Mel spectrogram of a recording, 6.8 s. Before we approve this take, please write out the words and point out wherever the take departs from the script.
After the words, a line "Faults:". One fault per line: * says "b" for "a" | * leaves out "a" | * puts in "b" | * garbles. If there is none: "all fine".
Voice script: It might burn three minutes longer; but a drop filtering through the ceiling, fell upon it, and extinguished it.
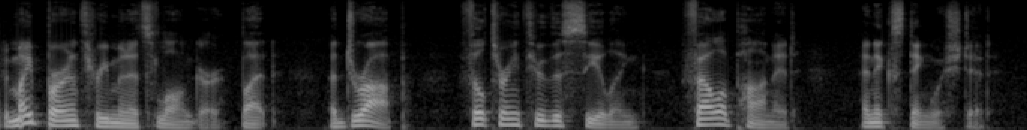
It might burn three minutes longer; but a drop filtering through the ceiling, fell upon it, and extinguished it.
Faults:
all fine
